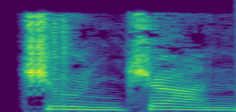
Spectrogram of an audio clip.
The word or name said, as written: Chunchon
